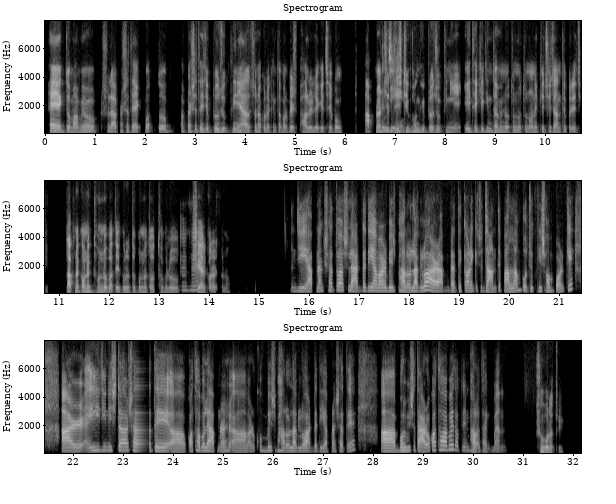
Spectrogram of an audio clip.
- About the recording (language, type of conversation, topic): Bengali, unstructured, নতুন প্রযুক্তি কীভাবে আমাদের দৈনন্দিন জীবন বদলে দিচ্ছে?
- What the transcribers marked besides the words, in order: other background noise; "আপনার" said as "আপনাক"; distorted speech; tapping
